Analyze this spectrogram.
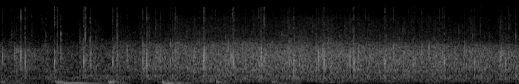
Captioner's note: audience applauding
